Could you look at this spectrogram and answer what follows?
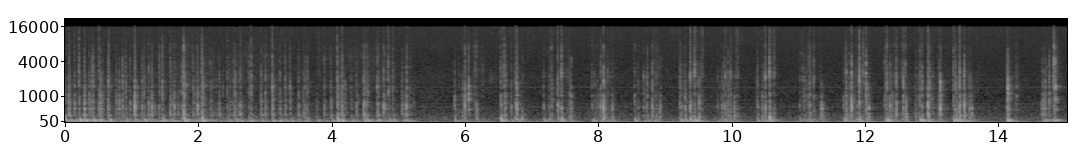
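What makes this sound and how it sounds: A small EOS cardboard gift box with a clear plastic window and products inside rests on a table and is tapped rapidly with the fingertips of both hands. The result is a dense run of quick, dull taps and light thunks with short decay and a low, muffled body, with a steady low hum underneath during the first five seconds.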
